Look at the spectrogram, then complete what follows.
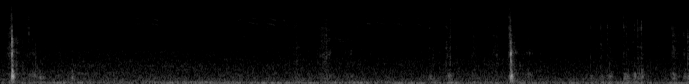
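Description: Small kitchen knife cutting a red onion held in the hand over a wooden board, with two sharp clicks, one at the start and one about five seconds in, and a few fainter ones near the end.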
